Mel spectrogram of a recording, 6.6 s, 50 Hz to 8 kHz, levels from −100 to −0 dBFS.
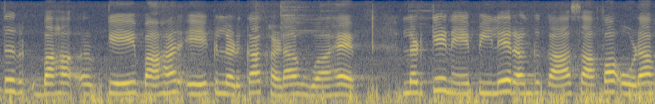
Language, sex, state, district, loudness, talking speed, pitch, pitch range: Hindi, female, Punjab, Fazilka, -16 LUFS, 130 wpm, 265 Hz, 250-285 Hz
